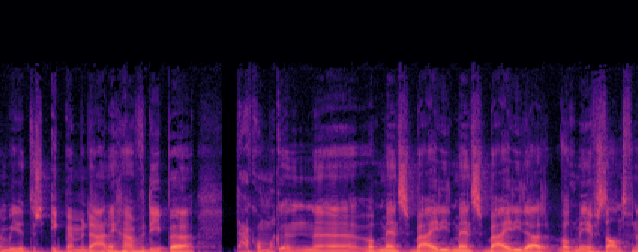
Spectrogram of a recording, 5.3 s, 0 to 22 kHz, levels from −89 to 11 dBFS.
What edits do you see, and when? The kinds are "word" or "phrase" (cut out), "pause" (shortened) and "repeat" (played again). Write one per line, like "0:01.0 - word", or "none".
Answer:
0:01.8 - pause
0:02.3 - phrase
0:03.7 - repeat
